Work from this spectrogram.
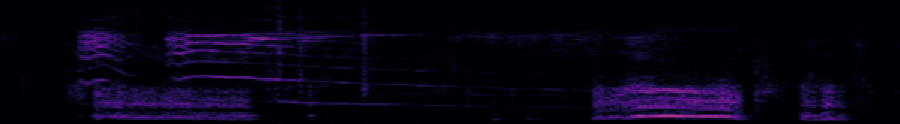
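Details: Rescued Welsh Terrier growling to silence a talking toy: a low rough growl, then the toy's long sliding whine, then another throaty growl and a brief final grumble in a small room.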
